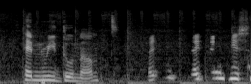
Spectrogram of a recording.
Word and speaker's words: Dunant: Henry Dunant. I think his name is pronounced as Henry Dunant.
